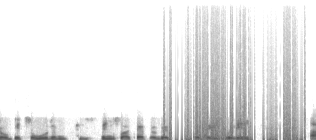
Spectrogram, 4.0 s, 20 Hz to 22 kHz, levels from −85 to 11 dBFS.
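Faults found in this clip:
Loose connector crackle, 2.05 to 3.82 s. Irregular bursts of scratchy crackle lasting nearly two seconds. Probable culprit: a worn or dirty contact in a plug or jack. Contact keeps making and breaking as it shifts, chopping the signal, with pops where DC on the line jumps. Reseat or swap the cable first.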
